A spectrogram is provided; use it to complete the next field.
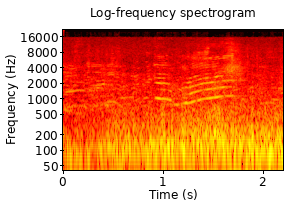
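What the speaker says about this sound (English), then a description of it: "It is really windy." Strong wind buffets the microphone at a Thanksgiving Day football game between the Rangers and Titans, a steady loud rumble throughout with faint voices underneath.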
